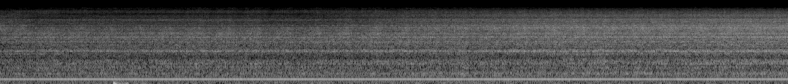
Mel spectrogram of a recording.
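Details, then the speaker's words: Off-the-car brake lathe machining a hubless brake rotor on rotor feed at a slow feed setting of two to three for a finish cut: steady mid-pitched hum with even hiss, no chatter or squeal; normal cutting. "So, we have to take this wheel cuz this is a weird machine and tighten it. And then it stops turning. But now you hear it. It's cutting."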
